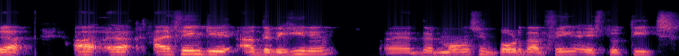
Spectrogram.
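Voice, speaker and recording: A man's intonation stays fairly level as he speaks. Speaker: network marketing team member. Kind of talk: casual business discussion. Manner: halting, many fillers.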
